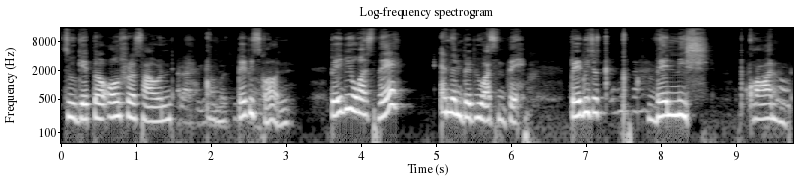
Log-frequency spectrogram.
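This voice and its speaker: A young woman with a South African accent chatting casually, retelling stories in an animated, slangy way with exclamations and rhetorical questions. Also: medium pitch. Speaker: vlogger. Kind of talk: casual chatty storytelling commentary.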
